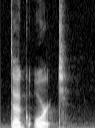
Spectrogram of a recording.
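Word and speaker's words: Dugort: hubs on the island pronunciation Doug of the past ort like hurt oh Hort Doug ort Doug ort okay a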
